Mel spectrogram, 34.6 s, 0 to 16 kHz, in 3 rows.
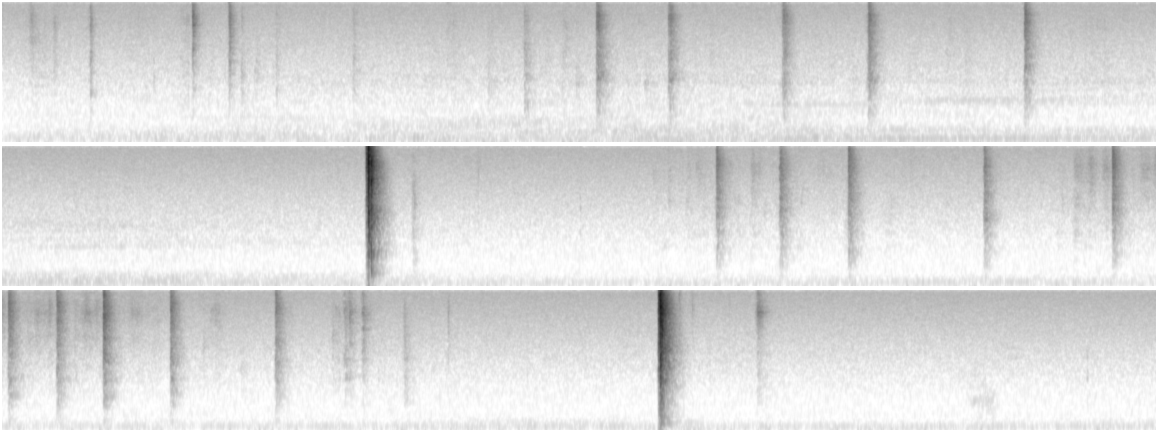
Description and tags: What I thought was aluminum but turned out to be plastic packaging container from the slats in the legendary vertical blinds as a .177 caliber steel ball bearing passing through it from around 30 feet away recorded with a Samson USB microphone direct to cool edit on the laptop.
